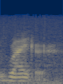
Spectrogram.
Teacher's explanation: the tip of your tongue touches the alveolar ridge behind your upper teeth, and then you release it right away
